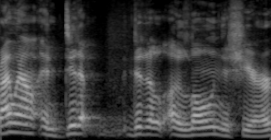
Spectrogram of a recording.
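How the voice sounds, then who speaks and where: A plain, everyday voice from a man at a moderate pace, with ordinary pitch variation and a quiet background. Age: 60s. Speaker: fitness vlogger training for a triathlon. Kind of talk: casual vlog update. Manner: relaxed, conversational with fillers.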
